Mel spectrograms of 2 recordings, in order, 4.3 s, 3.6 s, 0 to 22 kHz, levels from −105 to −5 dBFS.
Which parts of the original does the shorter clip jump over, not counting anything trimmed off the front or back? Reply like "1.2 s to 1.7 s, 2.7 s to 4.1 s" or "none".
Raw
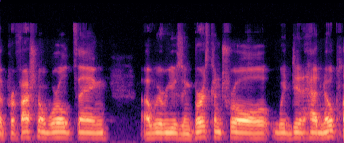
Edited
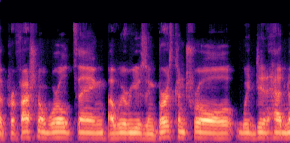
1.3 s to 1.7 s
